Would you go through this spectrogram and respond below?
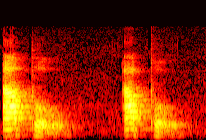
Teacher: entre la P y la L no se siente una E. La letra E es muda.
